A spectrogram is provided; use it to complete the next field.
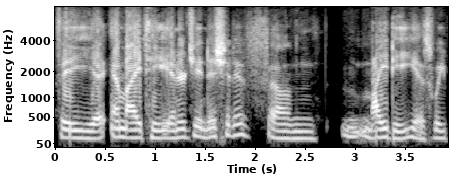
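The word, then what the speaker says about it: MITEI: or two about the MIT energy initiative um Mighty as we pronounce the acronym Mighty launched back in um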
